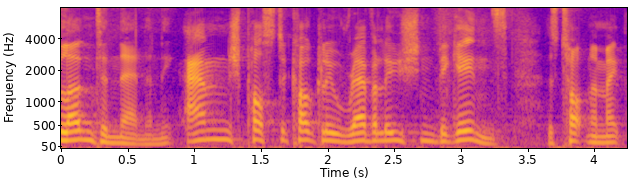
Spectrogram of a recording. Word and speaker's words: Postecoglou: Come Postecoglou. There, there you go. You did um, it first time.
